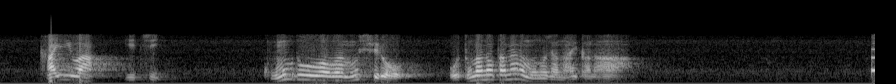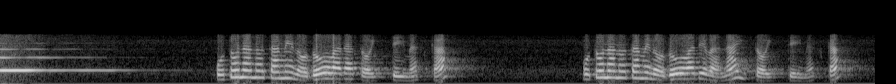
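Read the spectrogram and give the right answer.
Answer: 大人のための童話だと言っています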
